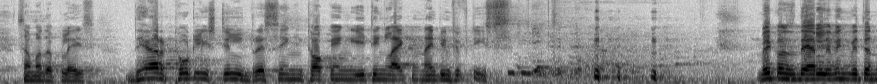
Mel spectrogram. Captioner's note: laughter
